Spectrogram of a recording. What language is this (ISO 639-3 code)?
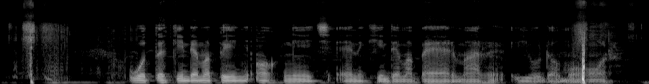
luo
